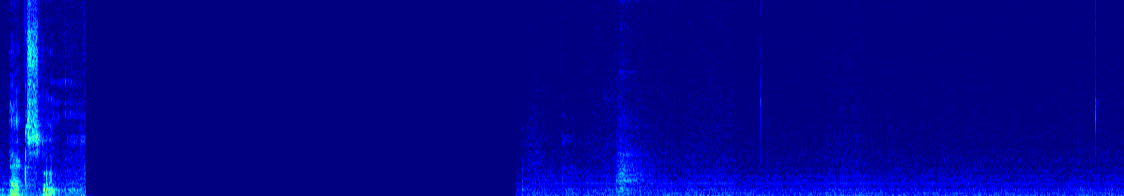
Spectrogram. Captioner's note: silence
